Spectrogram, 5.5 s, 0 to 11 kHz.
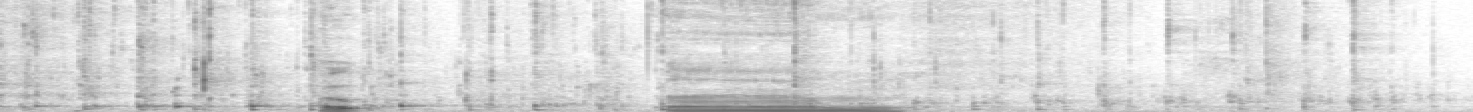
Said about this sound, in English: I need 800 millilitres of pineapple juice. Put that in there.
